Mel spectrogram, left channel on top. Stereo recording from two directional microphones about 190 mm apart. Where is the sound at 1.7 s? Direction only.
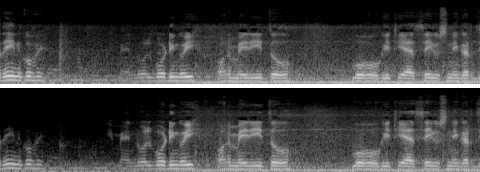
Centre (ahead or behind).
